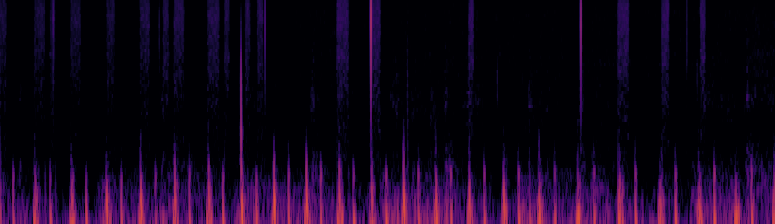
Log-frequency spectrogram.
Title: My Very Fast Heartbeat Sounds After Rebreathing and Squats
